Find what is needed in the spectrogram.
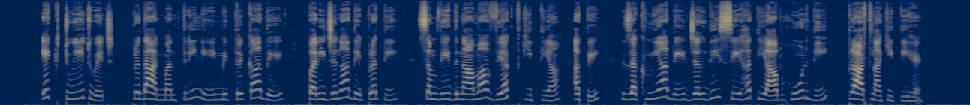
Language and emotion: Punjabi, neutral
